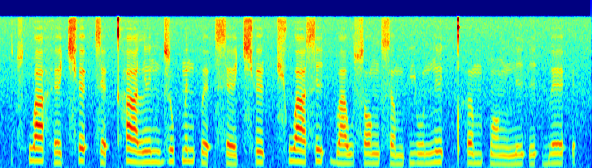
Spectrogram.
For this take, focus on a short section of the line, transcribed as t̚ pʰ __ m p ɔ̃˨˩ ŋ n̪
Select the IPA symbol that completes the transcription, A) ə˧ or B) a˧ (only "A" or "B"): A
